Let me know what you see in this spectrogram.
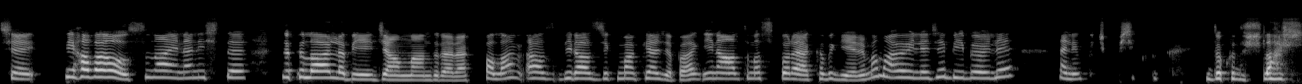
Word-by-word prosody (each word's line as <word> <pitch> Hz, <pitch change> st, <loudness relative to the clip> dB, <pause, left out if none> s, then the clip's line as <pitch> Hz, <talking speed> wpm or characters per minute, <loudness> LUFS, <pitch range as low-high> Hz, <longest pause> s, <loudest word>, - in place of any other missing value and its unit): şey 255 Hz, -, -1 dB, 0.3 s
Bir 340 Hz, -, +3 dB
hava 340 Hz, -1 st, +7 dB
olsun, 235 Hz, +8 st, -5 dB
aynen. 305 Hz, -2 st, 0 dB
İşte, 310 Hz, 0 st, -3 dB, 0.4 s
takılarla 310 Hz, -4 st, +4 dB
bir 225 Hz, -3 st, +1 dB
canlandırarak 205 Hz, -3 st, 0 dB
falan 275 Hz, +2 st, -1 dB
az 275 Hz, -4 st, -2 dB
birazcık 265 Hz, -2 st, 0 dB
makyaj 270 Hz, -2 st, -2 dB
yaparak 235 Hz, +4 st, -3 dB
yine 270 Hz, +1 st, -2 dB
altıma 265 Hz, +1 st, 0 dB
spor 270 Hz, -1 st, -2 dB
ayakkabı 240 Hz, +2 st, +1 dB
giyerim 215 Hz, 0 st, -2 dB
ama 355 Hz, -3 st, -1 dB
öylece 315 Hz, +1 st, -2 dB
bir, 300 Hz, -2 st, -4 dB
böyle, 295 Hz, +6 st, -2 dB, 0.4 s
hani, 255 Hz, -3 st, -3 dB
küçük -, -, -15 dB
bir -, -, -3 dB
şıklık 285 Hz, -3 st, -13 dB, 0.5 s
dokunuşlar. 255 Hz, -1 st, +1 dB
270 Hz, 130 wpm, -24 LUFS, 240-310 Hz, 0.5 s, hava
